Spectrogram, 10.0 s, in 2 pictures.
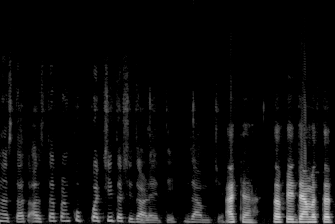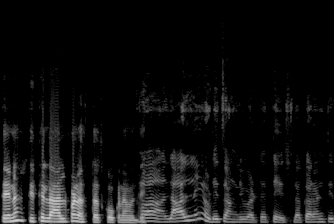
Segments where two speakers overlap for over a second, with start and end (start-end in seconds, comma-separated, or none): none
